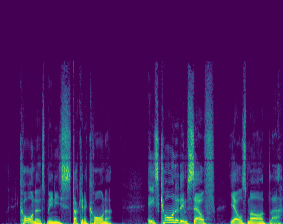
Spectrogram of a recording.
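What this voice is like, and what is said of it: Usual voice. Nothing is said of it.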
